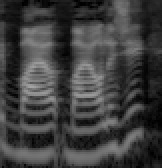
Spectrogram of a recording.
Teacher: i'm stressing on the first syllable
